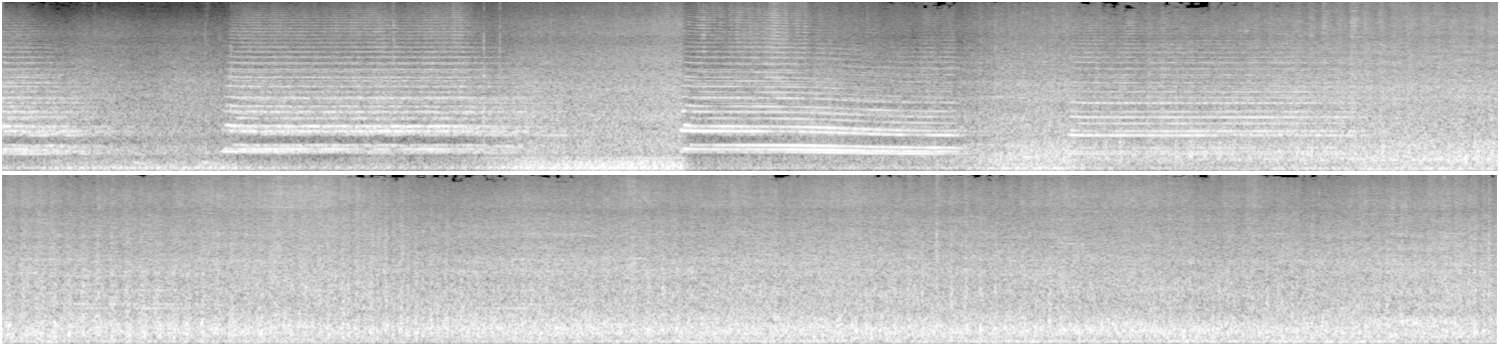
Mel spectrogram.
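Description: A CSX freight locomotive's horn sounds four times: a short blast, then three long ones, the third dropping slightly in pitch and the fourth fainter as the locomotive goes by. After that the freight cars roll past with a steady clickety-clack of wheels over rail joints.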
